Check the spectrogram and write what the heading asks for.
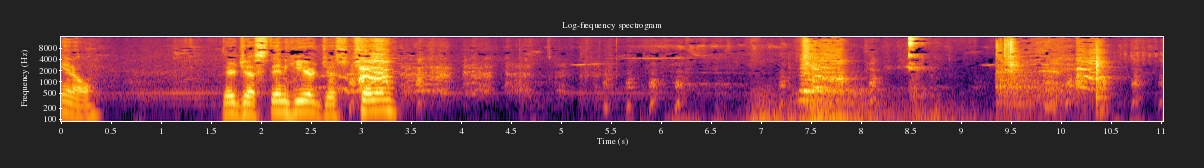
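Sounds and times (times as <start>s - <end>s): chickens clucking: 2.2s - 11.0s
low rumble: 6.7s - 9.2s.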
